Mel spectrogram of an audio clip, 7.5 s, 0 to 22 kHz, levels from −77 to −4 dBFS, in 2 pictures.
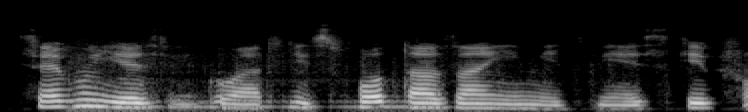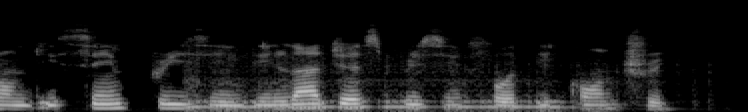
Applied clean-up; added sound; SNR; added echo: neural mask model RNNoise.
